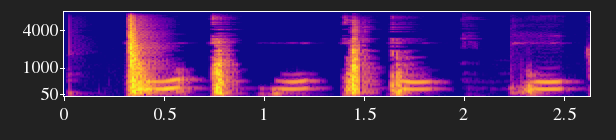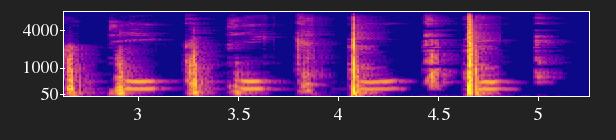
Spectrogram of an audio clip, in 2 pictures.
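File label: "pick", spoken word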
